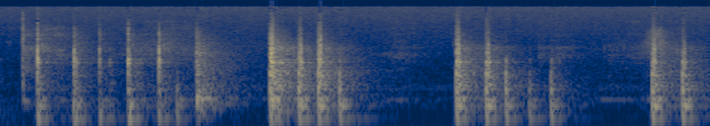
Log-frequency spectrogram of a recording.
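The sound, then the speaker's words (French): A woman knocks loudly and rapidly on a toilet door, coming in four quick bursts of several sharp, hollow raps each, with short pauses between. No voices. “Elle frappe à la porte des WC.”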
